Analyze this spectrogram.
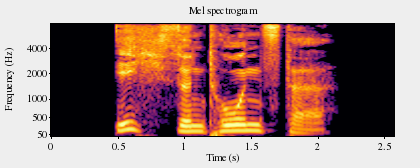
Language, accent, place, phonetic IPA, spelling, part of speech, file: German, Germany, Berlin, [ˈɪçzʏnˌtoːnstə], ich-syntonste, adjective, De-ich-syntonste.ogg
- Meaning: inflection of ich-synton: 1. strong/mixed nominative/accusative feminine singular superlative degree 2. strong nominative/accusative plural superlative degree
